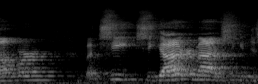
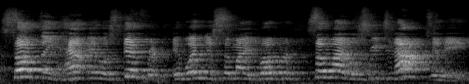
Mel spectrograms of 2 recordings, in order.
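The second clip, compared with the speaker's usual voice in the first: loud, raised preacher's voice; forceful pulpit storytelling, high and loud; emphatic preaching; 7 semitones higher, 10 dB louder than usual. Acted. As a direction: press the point hard, acting out Jesus.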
